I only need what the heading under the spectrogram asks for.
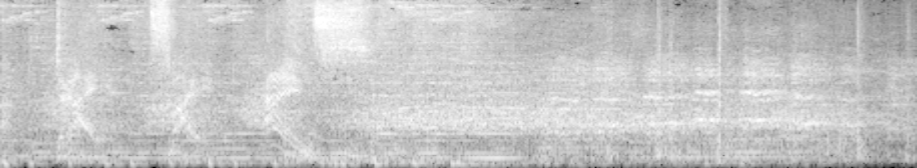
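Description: A big outdoor crowd roars and cheers continuously, with rising whistling streaks and sharp bangs scattered through, like fireworks going off over a packed celebration.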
